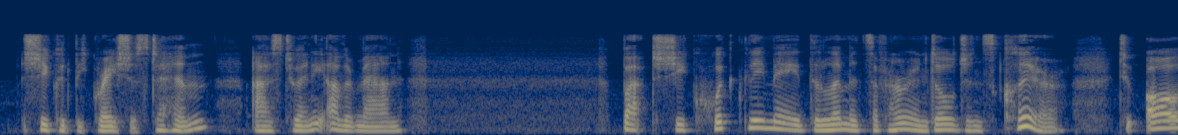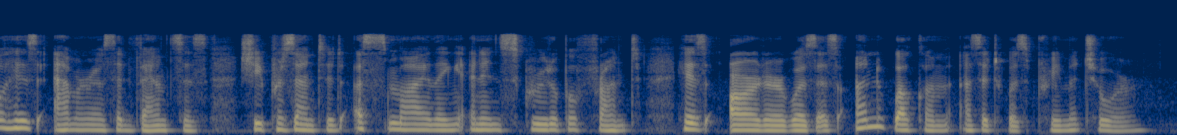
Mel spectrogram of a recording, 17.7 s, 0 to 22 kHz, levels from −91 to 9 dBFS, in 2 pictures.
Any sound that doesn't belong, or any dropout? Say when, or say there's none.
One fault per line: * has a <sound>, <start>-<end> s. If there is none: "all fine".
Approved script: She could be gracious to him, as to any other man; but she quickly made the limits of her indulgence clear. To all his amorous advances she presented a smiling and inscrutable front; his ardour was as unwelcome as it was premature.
all fine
